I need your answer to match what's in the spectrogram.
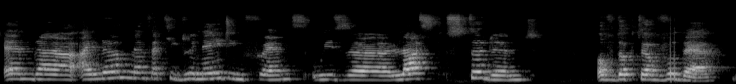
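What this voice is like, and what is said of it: French accent. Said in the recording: “I am French, as my accent can tell you. And sorry for the accent.”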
